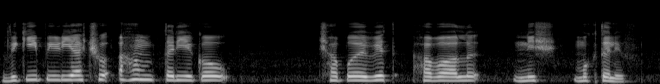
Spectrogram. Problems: none marked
